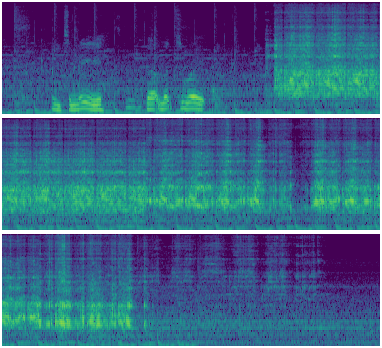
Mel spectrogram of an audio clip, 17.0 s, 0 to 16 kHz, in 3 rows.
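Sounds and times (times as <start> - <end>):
saw cutting steel: 4.0 - 16.3
milling machine running: 4.0 - 17.0.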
